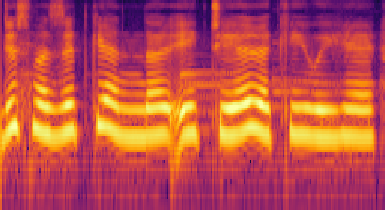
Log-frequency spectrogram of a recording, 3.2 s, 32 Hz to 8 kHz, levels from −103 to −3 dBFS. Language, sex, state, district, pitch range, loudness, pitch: Hindi, female, Jharkhand, Ranchi, 230-255 Hz, -13 LUFS, 235 Hz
